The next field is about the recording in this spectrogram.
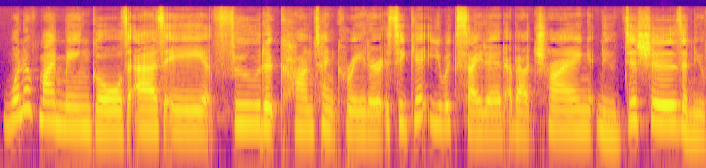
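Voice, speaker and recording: A young adult woman from New York hosts a food podcast in a relaxed, friendly way. She talks with enthusiasm about food, in a chatty, conversational manner. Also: medium pitch. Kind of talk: casual solo podcast talk.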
